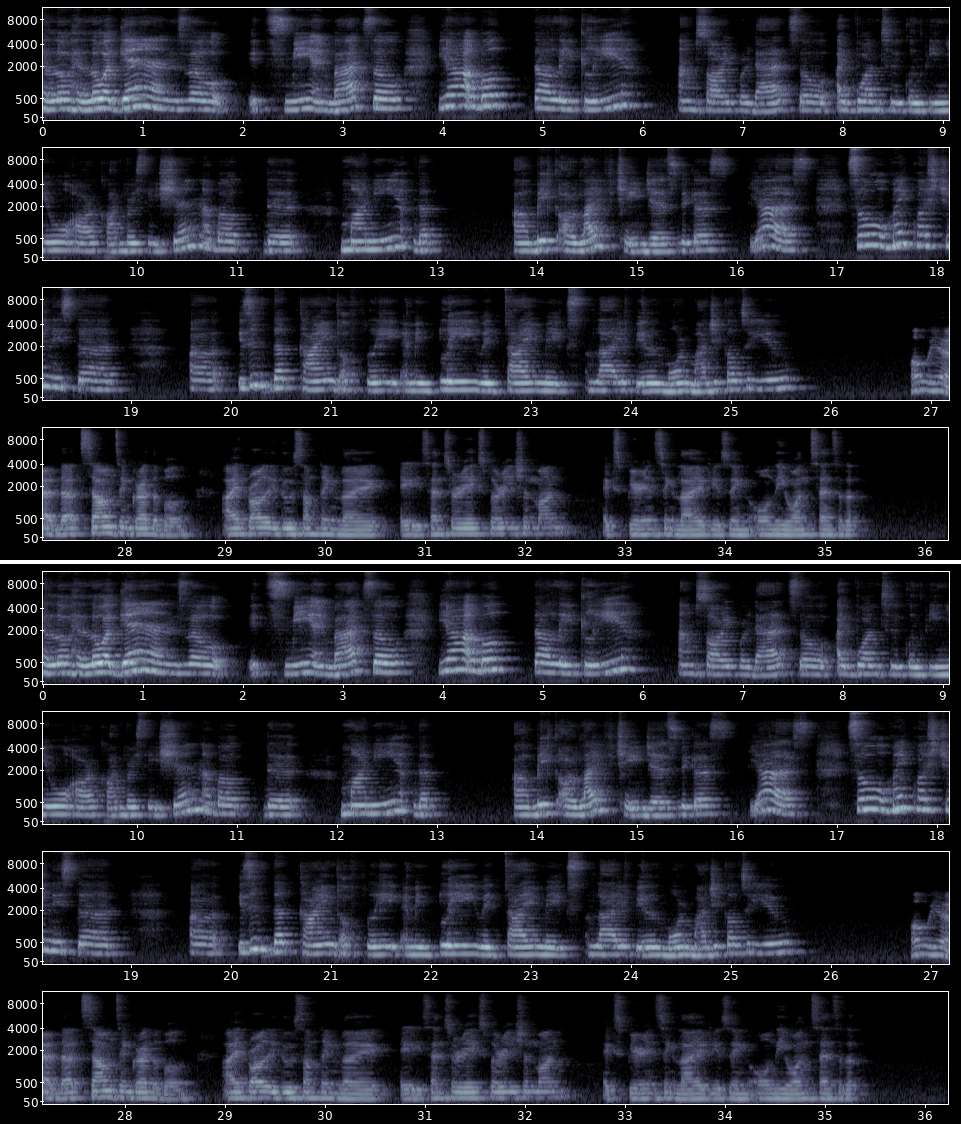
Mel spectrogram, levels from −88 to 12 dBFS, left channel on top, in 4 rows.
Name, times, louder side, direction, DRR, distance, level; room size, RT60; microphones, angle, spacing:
voice 1, 0.0-1.8 2.1-4.6 4.9-5.9 6.4-11.0 11.3-11.6 12.0-12.9 13.8-15.8 16.1-18.8 19.6-25.6, equal, 5° left, 1 dB, 1.3 m, -27 dB
voice 2, 26.8-28.6 29.0-32.4 32.8-35.3, left 2 dB, 45° left, 2 dB, 0.8 m, -33 dB
5.0 x 4.1 x 5.7 m, 0.35 s
head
